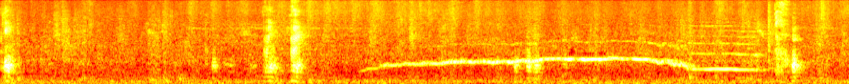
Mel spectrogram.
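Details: Three-year-old free-range buff Brahma hen making a strange, croupy, bark-like cough that made goats and chickens stop and stare; one long drawn-out rising then level wavering note, with a few clicks and a woman speaking.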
